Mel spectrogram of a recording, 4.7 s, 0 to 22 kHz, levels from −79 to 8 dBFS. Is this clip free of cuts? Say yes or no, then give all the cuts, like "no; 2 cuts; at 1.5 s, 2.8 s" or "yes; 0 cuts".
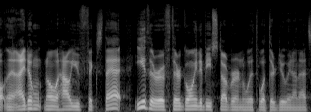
no; 2 cuts; at 2.0 s, 3.2 s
